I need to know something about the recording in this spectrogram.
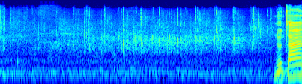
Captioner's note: applause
